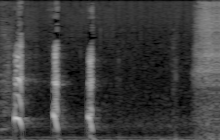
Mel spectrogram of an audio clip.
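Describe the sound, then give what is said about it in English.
Three quick, sharp gasping breaths in a row, fairly loud, then a short pause before a hissing burst of breath as a sneeze builds up and finally breaks. “For God's sake, just sneeze.”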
